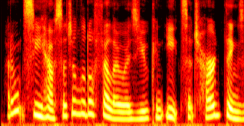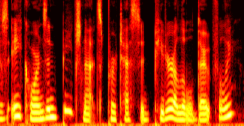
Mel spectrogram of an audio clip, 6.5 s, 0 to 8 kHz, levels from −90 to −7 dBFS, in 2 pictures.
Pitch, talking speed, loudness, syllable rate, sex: 215 Hz, 220 wpm, -19 LUFS, 5.4 syllables/s, female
